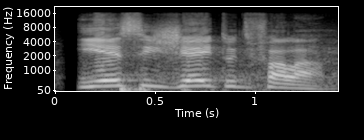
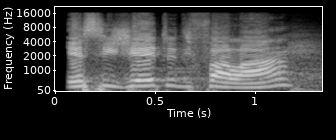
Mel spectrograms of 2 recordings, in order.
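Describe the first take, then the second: First: Firmer, steadier e esse jeito de falar; confident. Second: Said in the usual way. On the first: Shown as a demonstration. Coach shows the confident version, firm and steady. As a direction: say it planted and sure of yourself. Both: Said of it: "Vê, vê como é sutil".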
